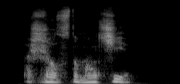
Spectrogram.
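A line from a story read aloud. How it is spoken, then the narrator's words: Whisper in ear. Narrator (Russian): зашептал он ей на ухо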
